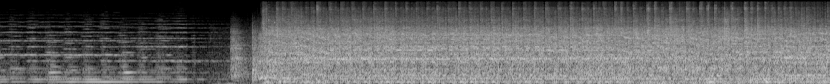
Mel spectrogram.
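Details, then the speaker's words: Honda XR600R single, one owner, 7,400 km, first start after full rebuild (had low compression), assembly lube: fires and catches, settles to fast steady even run, no knocks or rattles; now pumping oil to head, sounding smoother. "So now this thing is pumping oil correctly, it's starting to sound much better and much smoother. I'm happy with that."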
